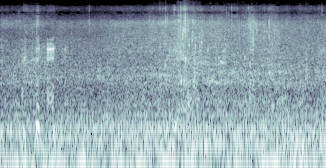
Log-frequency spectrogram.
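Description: A boat crosses open sea off Sabang, Puerto Princesa in Palawan, with steady engine and wave wash under heavy wind buffeting on the microphone, continuous and close throughout.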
